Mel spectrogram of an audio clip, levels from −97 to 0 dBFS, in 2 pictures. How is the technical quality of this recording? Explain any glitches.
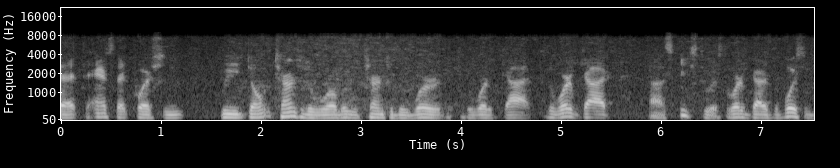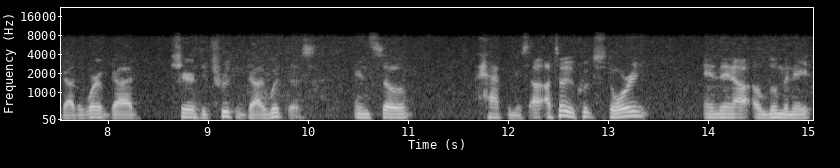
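The recording has noise suppressor artifacts throughout and three stretches of speech cut by the noise suppressor. The room noise sits about 17 dB below the speech, and the call path carries nothing above 8 kHz.

Noise suppressor artifacts, throughout: the suppressor pulls steady background noise down by about 18 dB frame by frame, so the noise sinks between phrases and rises under the words. Unlike the cuts, this affects the noise rather than the speech.

Speech cut by the noise suppressor, at 0.22 to 2.2 s (ending just before "to the world but"), 3.03 to 11.04 s (starting after "the world but we"), and 11.68 to 13.4 s: the suppressor mistook quieter parts of the speech for noise and turned them down by about 17, 18 and 16 dB at their deepest. Across those spans, roughly half a second, two seconds and a third of a second of speech sound swallowed. 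These dips fall on the speech itself, not on the background between phrases.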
